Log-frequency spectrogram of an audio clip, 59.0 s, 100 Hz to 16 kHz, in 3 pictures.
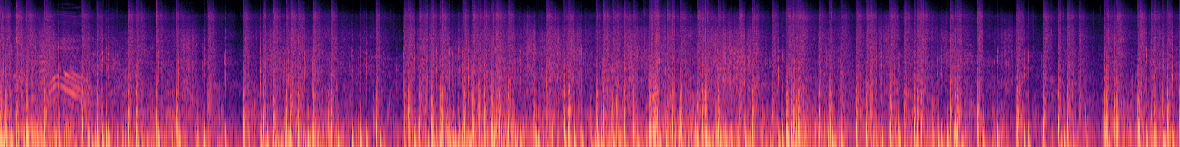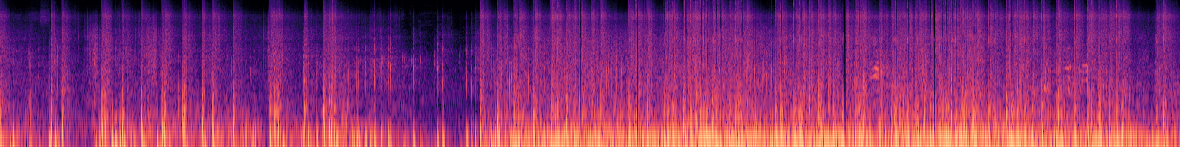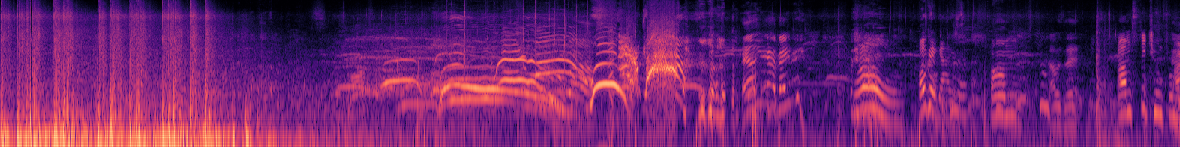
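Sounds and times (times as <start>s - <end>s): firework shells bursting: 0.0s - 42.9s.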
